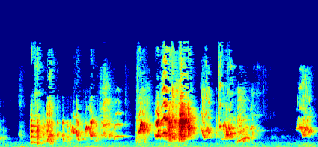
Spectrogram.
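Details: Conure parakeet chattering and squawking in a continuous raspy stream of notes, rising to a loud burst mid-way before a single later call.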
